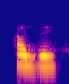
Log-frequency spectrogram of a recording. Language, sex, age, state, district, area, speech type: Punjabi, female, 30-45, Punjab, Mohali, urban, conversation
